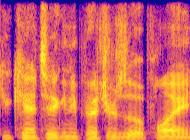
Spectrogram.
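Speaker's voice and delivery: high, yelling guard voice. Retelling what a security guard told them near the plane: imitating a guard yelling. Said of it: "he's sitting there fucking yelling at us".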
